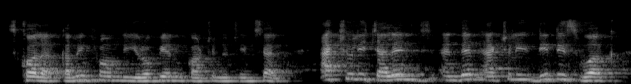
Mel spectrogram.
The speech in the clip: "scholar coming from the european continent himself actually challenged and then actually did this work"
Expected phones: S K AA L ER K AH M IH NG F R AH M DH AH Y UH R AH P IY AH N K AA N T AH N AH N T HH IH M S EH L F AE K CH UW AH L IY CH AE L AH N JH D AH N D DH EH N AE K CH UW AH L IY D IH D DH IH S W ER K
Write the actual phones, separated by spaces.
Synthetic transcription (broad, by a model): S K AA L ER K AH M IH NG F R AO M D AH Y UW R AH P IY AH N K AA N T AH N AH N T HH IH M S EH L F AE K CH UW AH L IY CH AE L AH N JH D AH N D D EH N AE K CH UW AH L IY D IH D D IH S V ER K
